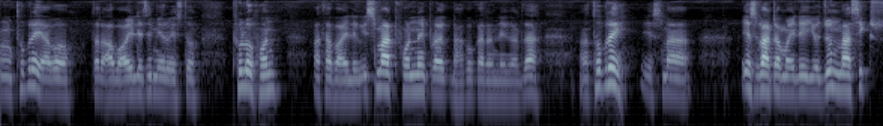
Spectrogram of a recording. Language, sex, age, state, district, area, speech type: Nepali, male, 30-45, West Bengal, Kalimpong, rural, spontaneous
